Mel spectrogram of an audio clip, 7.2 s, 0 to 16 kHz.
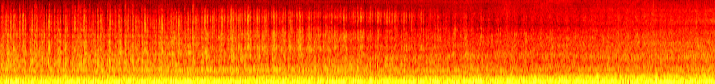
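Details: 1972 Dodge D100 with 318 V8, sitting 13 years in a junkyard, first run on starting fluid then fuel from a jug: steady, even low V8 burble at idle, no knocks, ticks or misses; smooth, healthy, normal idle.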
